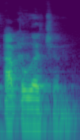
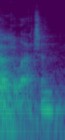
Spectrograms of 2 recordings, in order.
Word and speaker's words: Appalachian: But that right now I'm finding out the mountain range that runs right near my home, I've been mispronouncing. – That's right. – Okay. So it's Appalachian. – Appalachia. – Appalachia. – Or Appalachian. Yeah.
